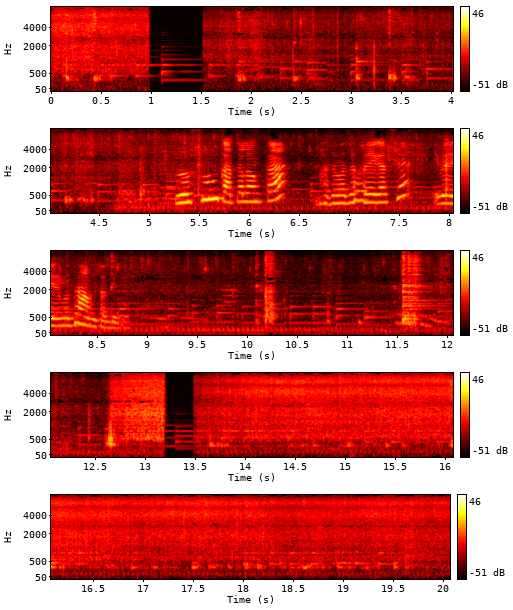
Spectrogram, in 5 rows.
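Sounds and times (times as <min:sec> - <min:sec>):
mango sizzling in hot oil: 0:00.0 - 0:20.0
loud oil hisses: 0:01.6 - 0:05.2, 0:12.6 - 0:20.0.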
